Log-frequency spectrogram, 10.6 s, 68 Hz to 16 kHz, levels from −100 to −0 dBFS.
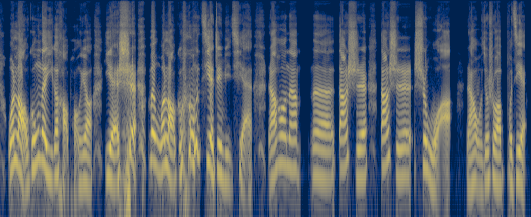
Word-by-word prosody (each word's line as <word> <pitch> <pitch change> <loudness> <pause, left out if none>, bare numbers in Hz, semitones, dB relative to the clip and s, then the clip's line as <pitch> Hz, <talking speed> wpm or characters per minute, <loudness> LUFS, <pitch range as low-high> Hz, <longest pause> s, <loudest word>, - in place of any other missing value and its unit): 我 - - +4
老 255 - +6
公 240 - +1
的 280 - +7
一 190 -4 -7
个 195 +2 +1
好 - - -3
朋 155 - -10
友 155 -4 -1 0.2
也 190 -5 +2
是 - - +4 0.2
问 275 -2 +5
我 235 - +5
老 250 - +5
公 - - -5 0.4
借 275 - +3
这 210 +1 -1
笔 165 -5 -9
钱。 - - -6 0.3
然 185 +4 +1
后 260 +1 0
呢， 230 -1 0 0.3
呃， 180 -2 -2
当 235 +2 +1
时 185 - -1 0.2
当 245 +4 +2
时 190 - -4
是 245 - -2
我， 175 -9 -3 0.5
然 - - -4
后 170 - -1
我 150 -3 -9
就 170 - -5
说： 170 -3 +1
“不 165 - -5
借。” 175 +1 -1
190 Hz, 205 characters per minute, -22 LUFS, 175-240 Hz, 0.5 s, 的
